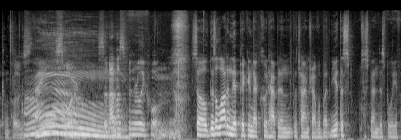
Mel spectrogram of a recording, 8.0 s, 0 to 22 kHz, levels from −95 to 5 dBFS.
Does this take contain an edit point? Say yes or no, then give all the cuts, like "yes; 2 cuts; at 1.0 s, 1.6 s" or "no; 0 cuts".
no; 0 cuts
